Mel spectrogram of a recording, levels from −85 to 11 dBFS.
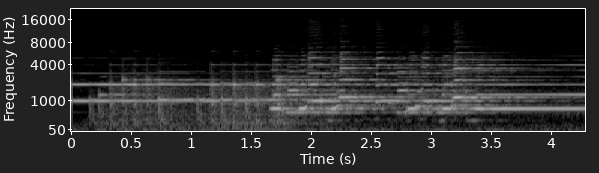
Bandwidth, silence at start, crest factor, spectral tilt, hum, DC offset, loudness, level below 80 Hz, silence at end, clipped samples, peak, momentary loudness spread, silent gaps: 12.5 kHz; 0 s; 16 dB; -2 dB/octave; none; under 0.1%; -28 LUFS; -64 dBFS; 0 s; under 0.1%; -14 dBFS; 6 LU; none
